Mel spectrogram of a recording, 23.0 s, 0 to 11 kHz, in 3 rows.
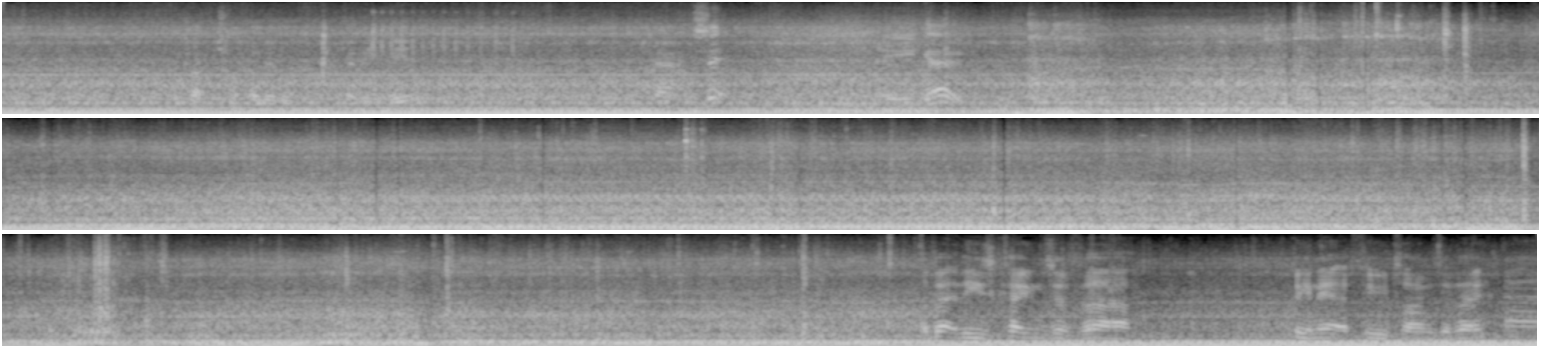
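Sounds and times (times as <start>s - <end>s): diesel truck engine at low revs: 0.0s - 23.0s.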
